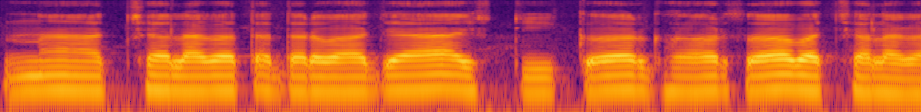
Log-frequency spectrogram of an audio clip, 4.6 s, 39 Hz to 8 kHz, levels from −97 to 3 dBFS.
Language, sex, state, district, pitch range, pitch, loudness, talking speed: Bhojpuri, male, Uttar Pradesh, Deoria, 105-115 Hz, 110 Hz, -15 LUFS, 115 wpm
